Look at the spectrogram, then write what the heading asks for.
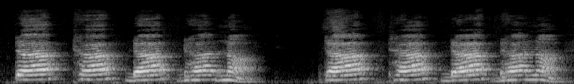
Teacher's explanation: ये सब मूर्धा, हमारा जिह्वा जो है ये मूर्धा से टकरा रहा है और मुख से वायु द्वारा निकल रहा है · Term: टवर्ग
